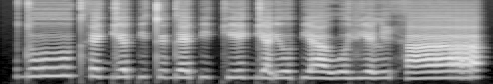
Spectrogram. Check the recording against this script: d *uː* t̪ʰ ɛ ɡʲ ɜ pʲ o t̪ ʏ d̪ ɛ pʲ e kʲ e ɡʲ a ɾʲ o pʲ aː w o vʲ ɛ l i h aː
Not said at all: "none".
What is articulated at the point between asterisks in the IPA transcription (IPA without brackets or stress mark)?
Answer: oː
